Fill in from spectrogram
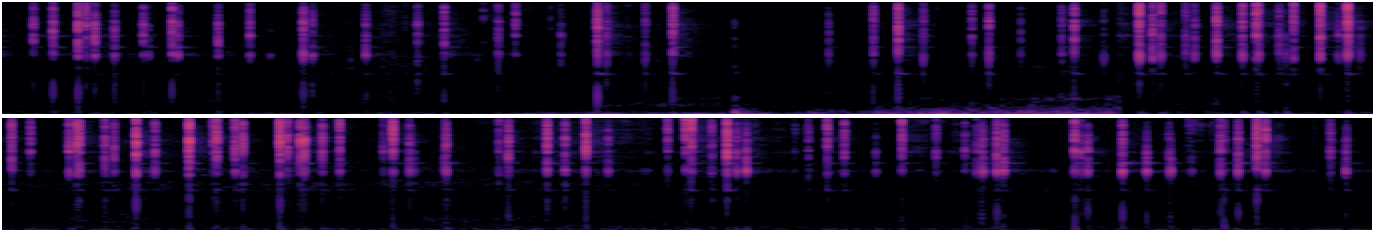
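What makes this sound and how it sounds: A hollow green metal tea canister is turned in the hands and scratched and tapped with long nails, including on its lid and base. Quick, bright clicks and scratchy ticks come in dense bursts. Around the middle, a low rumbling swell of handling noise briefly rises, then fades back to crisp tapping.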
